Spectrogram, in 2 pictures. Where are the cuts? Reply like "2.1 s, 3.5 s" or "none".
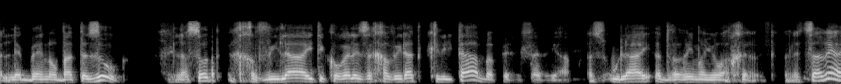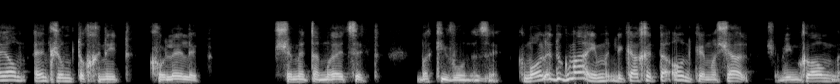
none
